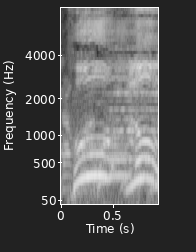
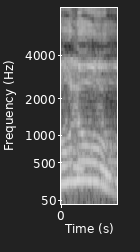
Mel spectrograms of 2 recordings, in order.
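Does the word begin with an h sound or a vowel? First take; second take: h sound; vowel. First: The word begins with an h sound. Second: The word begins directly with a vowel. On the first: The speaker calls it right. "বইয়েতে লেখা আছে হুলু" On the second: The speaker calls it wrong. "এই কথাটাই ভুল, সম্পূর্ণ ভুল। সব কীর্তনিয়া বলে উলু"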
